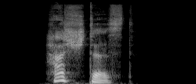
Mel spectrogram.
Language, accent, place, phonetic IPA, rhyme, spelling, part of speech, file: German, Germany, Berlin, [ˈhaʃtəst], -aʃtəst, haschtest, verb, De-haschtest.ogg
- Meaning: inflection of haschen: 1. second-person singular preterite 2. second-person singular subjunctive II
